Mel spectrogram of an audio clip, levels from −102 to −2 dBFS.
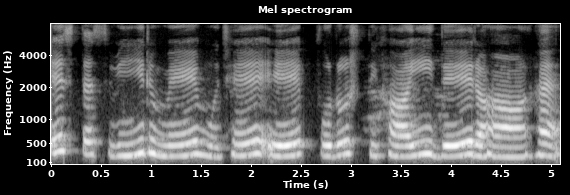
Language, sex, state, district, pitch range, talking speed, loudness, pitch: Hindi, female, Madhya Pradesh, Katni, 225-265 Hz, 120 wpm, -14 LUFS, 240 Hz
